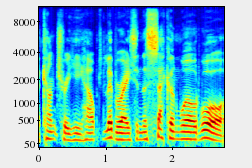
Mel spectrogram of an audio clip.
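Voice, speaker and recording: A man talks at a moderate pace with medium pitch and an ordinary speaking voice. The recording is very clean, with a silent background. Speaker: news reporter. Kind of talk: TV news report voice-over.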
